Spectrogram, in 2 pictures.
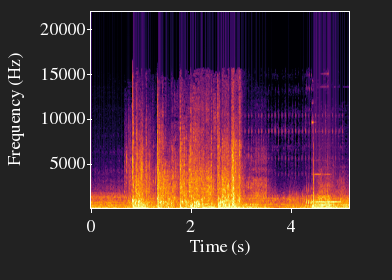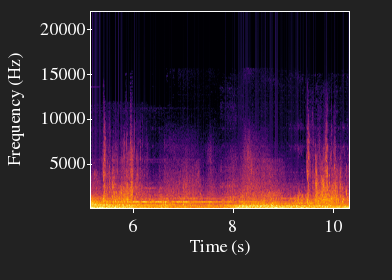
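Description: Water rushes and bubbles underwater.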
